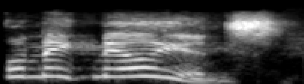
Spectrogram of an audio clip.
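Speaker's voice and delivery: very high-pitched, silly promise; mock hype seller. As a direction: squeal the get-rich promise in parody. Parodying get-rich-quick seller.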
